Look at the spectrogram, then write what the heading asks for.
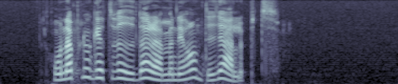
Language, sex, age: Swedish, female, 30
